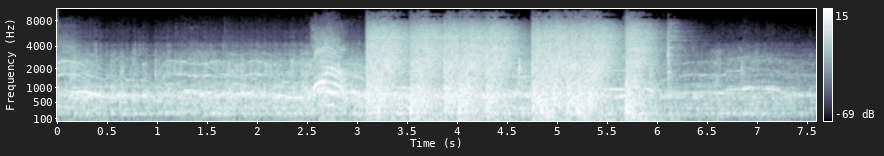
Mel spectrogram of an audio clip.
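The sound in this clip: Gunfire in a frontier battle against mounted Apache attackers: a dense, loud volley of rapid cracks and booms bursts out in the middle, with shouting voices around it.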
